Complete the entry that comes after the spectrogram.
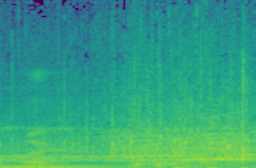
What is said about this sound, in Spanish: aplauso.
